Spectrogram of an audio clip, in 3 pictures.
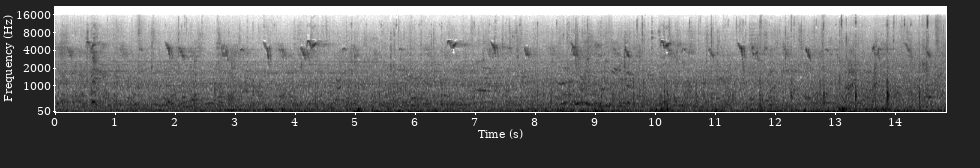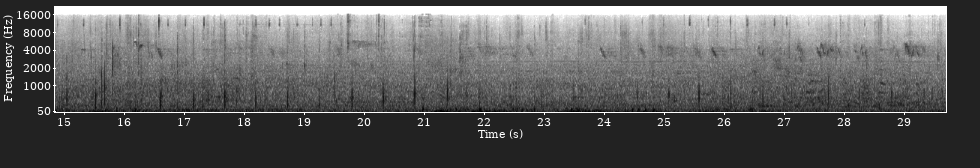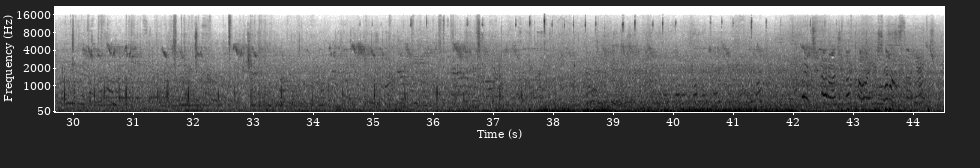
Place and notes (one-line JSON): {"title": "Rynek Kosciuszki, Bialystok, Poland - main square ambience", "date": "2013-05-24 09:37:00", "latitude": "53.13", "longitude": "23.16", "altitude": "141", "timezone": "Europe/Warsaw"}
